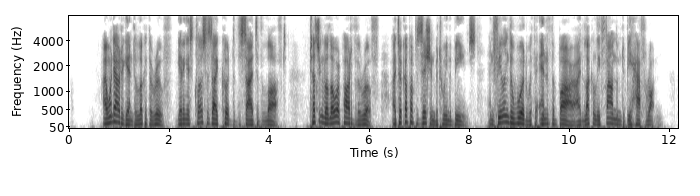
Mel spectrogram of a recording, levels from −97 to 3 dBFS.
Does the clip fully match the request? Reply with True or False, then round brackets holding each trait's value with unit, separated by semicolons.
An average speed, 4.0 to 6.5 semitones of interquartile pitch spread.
False (265 wpm; 4.4 semitones)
